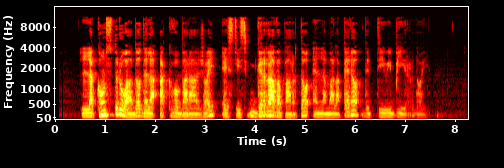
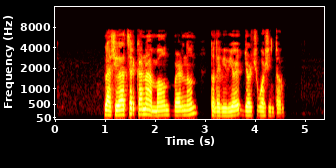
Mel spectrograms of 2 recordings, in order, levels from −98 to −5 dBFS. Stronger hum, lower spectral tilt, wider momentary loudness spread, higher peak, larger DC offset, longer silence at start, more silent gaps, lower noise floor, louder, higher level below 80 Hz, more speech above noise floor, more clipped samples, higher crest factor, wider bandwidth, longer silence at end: neither; about the same, -5.5 dB/octave vs -5 dB/octave; first, 16 LU vs 13 LU; about the same, -2 dBFS vs 0 dBFS; neither; second, 0.55 s vs 1 s; neither; second, -68 dBFS vs -82 dBFS; second, -25 LUFS vs -17 LUFS; first, -56 dBFS vs -64 dBFS; second, 43 dB vs 65 dB; neither; first, 24 dB vs 18 dB; first, 11.5 kHz vs 7.6 kHz; about the same, 0.9 s vs 0.85 s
